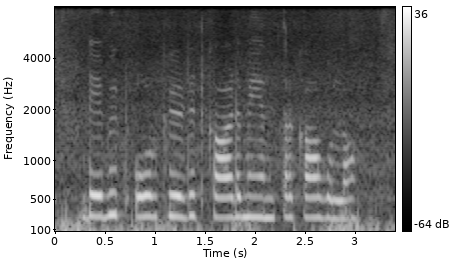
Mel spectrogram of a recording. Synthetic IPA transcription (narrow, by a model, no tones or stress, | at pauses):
ɖeːbɪʈoːɾkɾeːɖɪʈkaːɾɖmẽə̃nt̪əɾkaːɦoːlaː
